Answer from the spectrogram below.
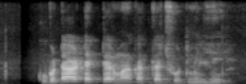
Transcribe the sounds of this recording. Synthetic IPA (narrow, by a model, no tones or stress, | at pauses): kubʈaʈek̚ʈəɾmãkət̪kət͡ɕʰuːʈmilɦi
